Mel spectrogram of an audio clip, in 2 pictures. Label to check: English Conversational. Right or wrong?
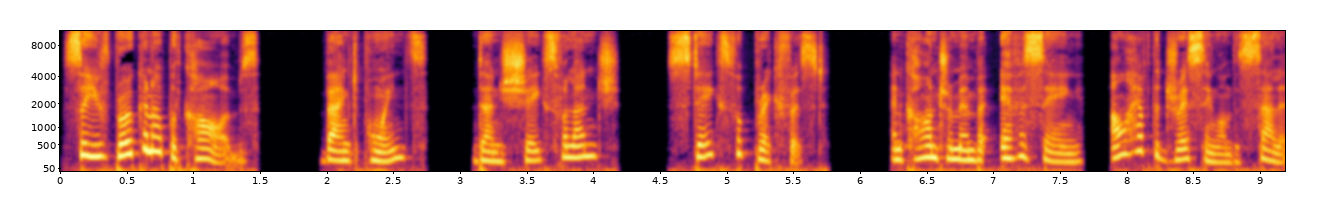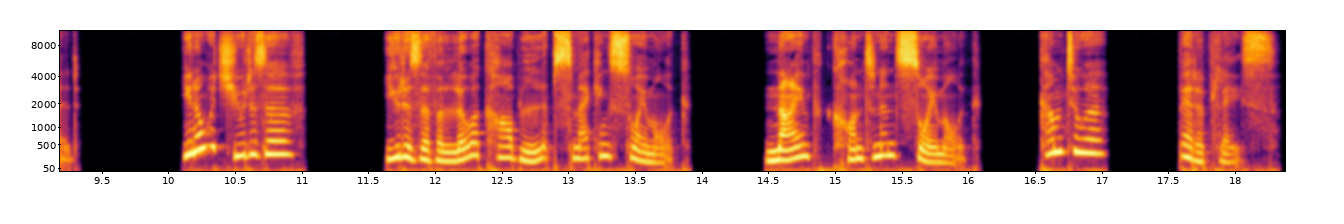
Right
